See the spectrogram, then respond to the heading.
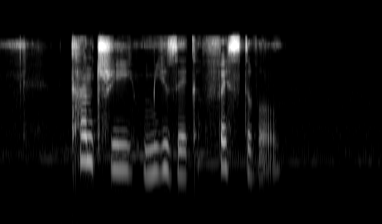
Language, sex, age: English, female, 19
